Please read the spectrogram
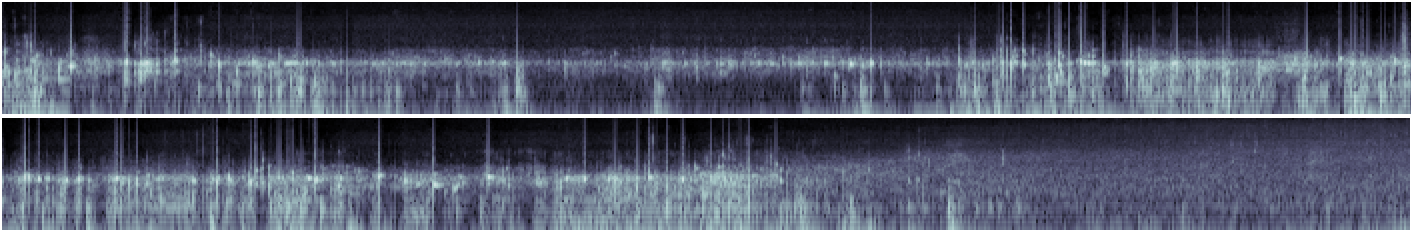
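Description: Water gurgling and splashing right at the microphone, muffled, with many sharp clicks; at about eleven seconds it gives way to the quieter steady rush of a stream.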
